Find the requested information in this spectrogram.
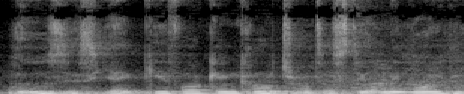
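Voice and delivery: comic outrage at the Yankee stealing his friend; mock jealous Scottish rant. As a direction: bellow it like a jealous drunk mate. Imitating Craig's jealous rant.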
